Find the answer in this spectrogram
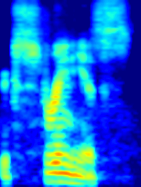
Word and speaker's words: extraneous: with what are called the way we pronounce this word is extraneous and you'll notice a word in there extra so we're kind of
